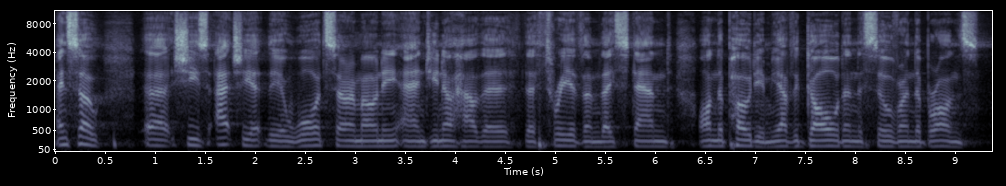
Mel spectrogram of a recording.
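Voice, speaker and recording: A man's voice: mid-range voice, little pitch movement, moderate pace, sharp tone, smooth. A middle-aged man preaching a sermon as pastor, speaking conversationally and acting out quoted voices with animation.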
